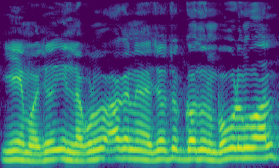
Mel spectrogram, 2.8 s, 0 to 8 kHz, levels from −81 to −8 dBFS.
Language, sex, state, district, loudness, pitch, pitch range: Garhwali, male, Uttarakhand, Tehri Garhwal, -14 LUFS, 165 Hz, 155-175 Hz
